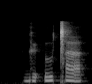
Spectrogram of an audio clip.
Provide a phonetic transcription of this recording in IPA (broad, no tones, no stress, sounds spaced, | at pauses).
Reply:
ɡ ʉ ʔ u ǀ a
